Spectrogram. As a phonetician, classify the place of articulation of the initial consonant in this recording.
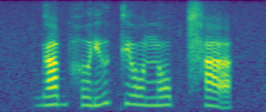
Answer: velar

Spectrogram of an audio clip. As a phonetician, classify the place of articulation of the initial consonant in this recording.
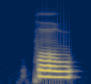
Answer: velar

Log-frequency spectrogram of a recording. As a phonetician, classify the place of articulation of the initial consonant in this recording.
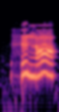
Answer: glottal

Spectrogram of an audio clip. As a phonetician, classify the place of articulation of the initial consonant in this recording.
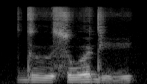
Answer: alveolar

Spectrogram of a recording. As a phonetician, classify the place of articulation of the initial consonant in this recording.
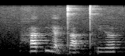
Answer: glottal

